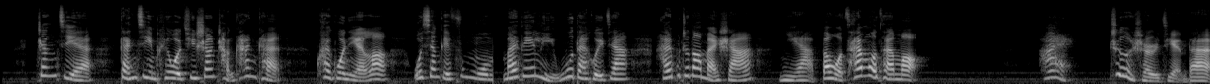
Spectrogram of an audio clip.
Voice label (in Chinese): 动画 角色 多角色中青年妇女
